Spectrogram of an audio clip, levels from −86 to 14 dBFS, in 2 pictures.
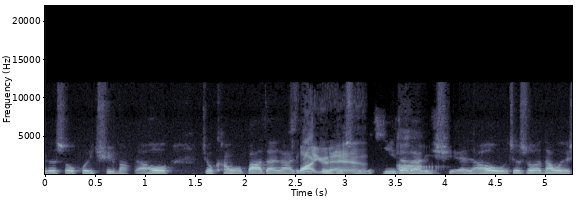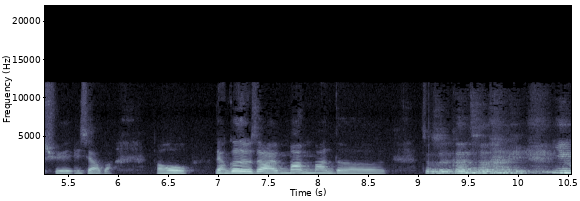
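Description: From 2.82 to 3.41 s the speech dips by around 10 dB, then again from 3.85 to 4.1 s more mildly, by about 5 dB. This is likely speech suppressed in double talk: with both sides talking, the echo canceller mistook this talker for loudspeaker echo and pulled the level down.

From 9.11 s to the end the voice turns roomy and hollow, with less low end, while its loudness barely changes and faint room noise sits around 35 dB below the speech. The abrupt change points to a switch to a distant microphone after the close one dropped out.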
